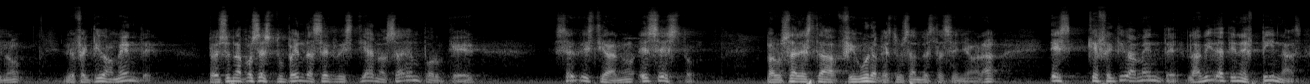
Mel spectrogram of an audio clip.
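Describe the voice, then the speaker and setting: A middle-aged man, an archbishop giving catechesis to a congregation. He preaches in a lively way, asking rhetorical questions and repeating his phrases. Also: medium pitch. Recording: long reverb of a large hall.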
